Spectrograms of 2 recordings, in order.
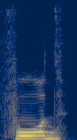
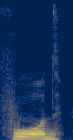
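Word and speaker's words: Ford: Форд. Форд. Только не произносите букву «Р», хотя американцы, скорее всего, её произнесут.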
